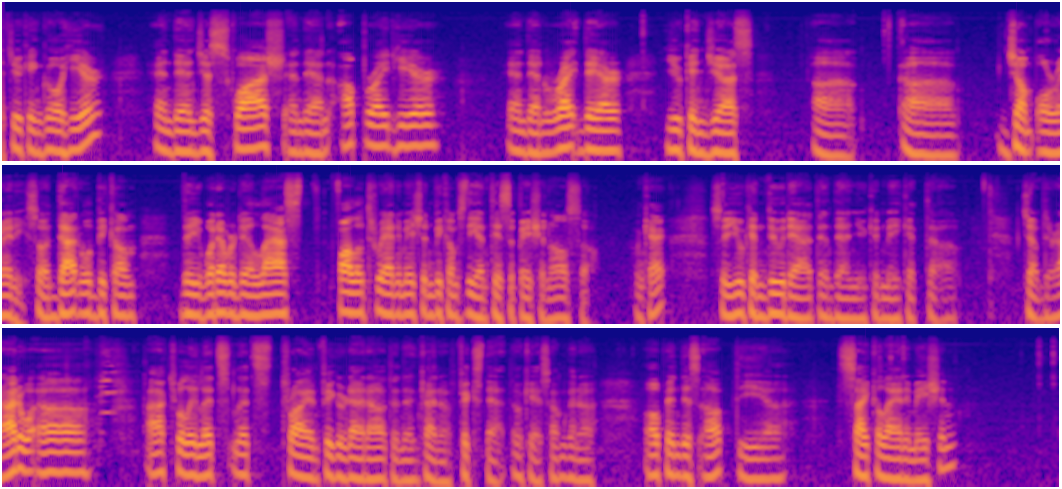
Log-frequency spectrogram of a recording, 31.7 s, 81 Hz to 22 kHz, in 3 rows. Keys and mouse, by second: 8.8-17.9 drag, 23.8-31.7 drag.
